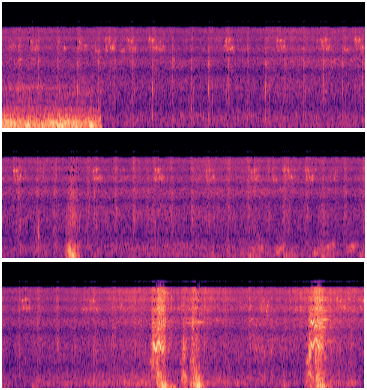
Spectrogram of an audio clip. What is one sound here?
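Quick light footsteps patter steadily on stone.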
